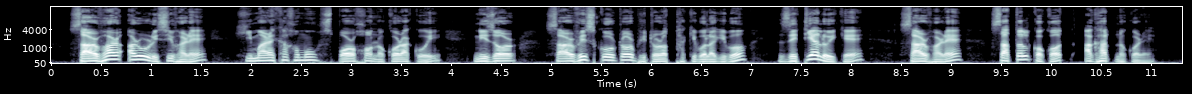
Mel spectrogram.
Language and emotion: Assamese, neutral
